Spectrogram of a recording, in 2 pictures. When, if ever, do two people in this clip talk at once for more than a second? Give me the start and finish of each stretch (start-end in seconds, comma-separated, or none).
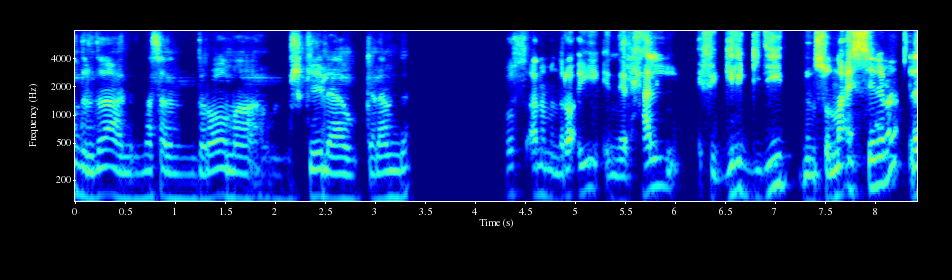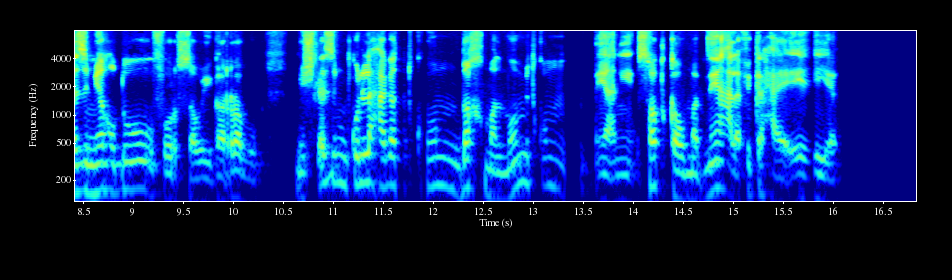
none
